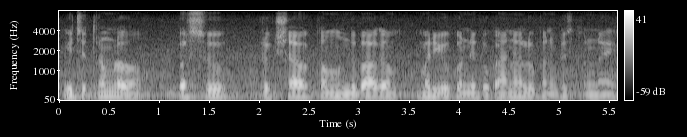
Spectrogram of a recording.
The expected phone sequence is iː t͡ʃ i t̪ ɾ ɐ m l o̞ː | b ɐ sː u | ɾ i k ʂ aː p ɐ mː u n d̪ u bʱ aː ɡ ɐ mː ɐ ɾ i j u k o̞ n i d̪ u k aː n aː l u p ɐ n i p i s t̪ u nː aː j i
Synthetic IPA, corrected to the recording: iː t͡ʃ i t̪ ɾ ɐ m l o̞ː | b ɐ sː u | ɾ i k ʂ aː k ɐ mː u n d̪ u bʱ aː ɡ ɐ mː ɐ ɾ i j u k o̞ nː i d̪ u k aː n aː l u k ɐ n i p i s t̪ u nː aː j i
